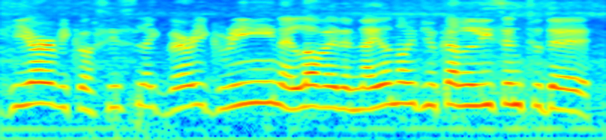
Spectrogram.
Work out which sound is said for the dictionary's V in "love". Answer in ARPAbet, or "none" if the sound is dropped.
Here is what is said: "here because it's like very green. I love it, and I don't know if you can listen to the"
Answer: V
